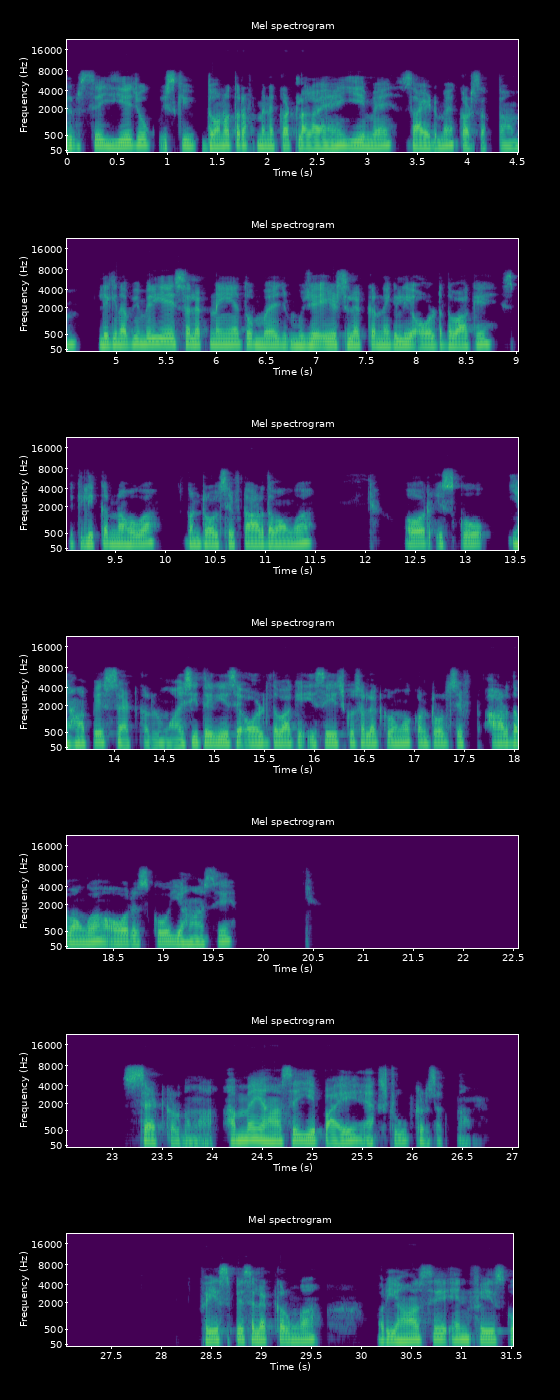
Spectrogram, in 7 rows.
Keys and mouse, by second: 4.6 ctrl+shift+r, 5.0-6.9 middle drag, 6.9 click, 10.8 ctrl+shift+r, 17.8 ctrl+shift+r, 25.8 click, 26.9 click, 29.2 click.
